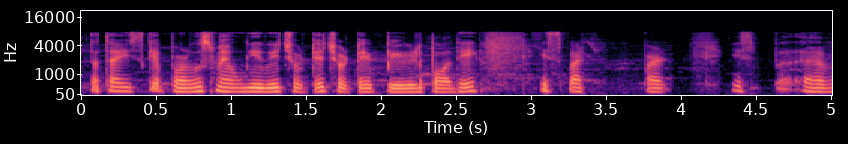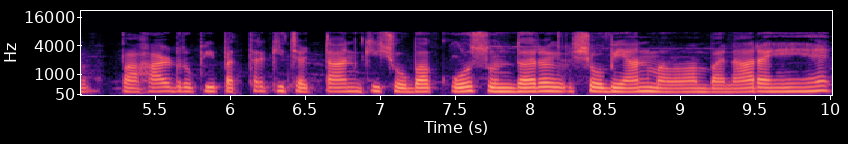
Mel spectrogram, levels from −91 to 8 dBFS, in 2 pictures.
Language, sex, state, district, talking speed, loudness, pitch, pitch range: Hindi, female, Uttar Pradesh, Etah, 175 wpm, -16 LUFS, 185 Hz, 175-195 Hz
